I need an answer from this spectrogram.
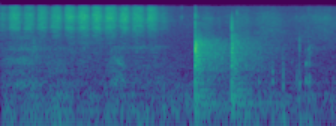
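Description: Chalk scratches across a blackboard during a physics lecture. Faint, rhythmic strokes are followed by two sharp taps and a few lighter scrapes, all quiet.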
